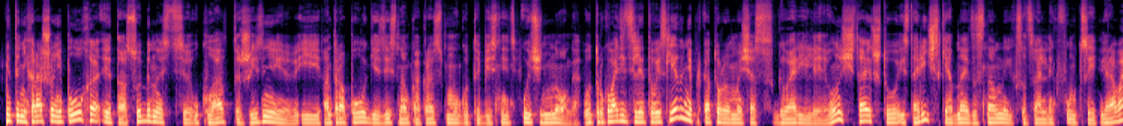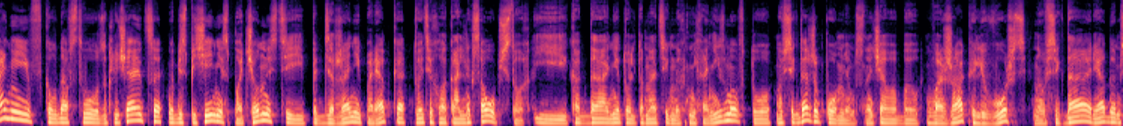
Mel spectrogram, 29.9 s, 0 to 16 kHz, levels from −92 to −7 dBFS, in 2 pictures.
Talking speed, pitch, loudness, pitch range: 140 wpm, 120 Hz, -17 LUFS, 110-140 Hz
